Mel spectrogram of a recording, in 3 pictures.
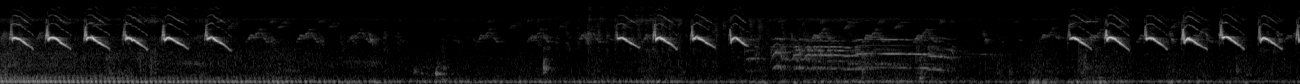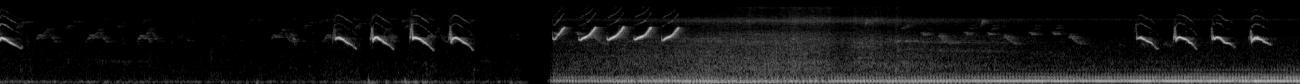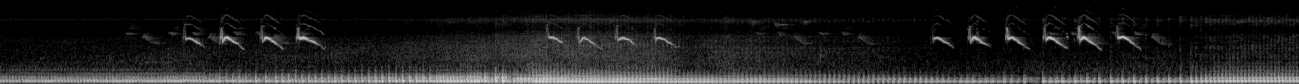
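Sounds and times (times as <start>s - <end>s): motor engine running: 0.0s - 3.4s, 18.5s - 38.9s
bird singing whistled notes: 0.0s - 3.8s, 5.9s - 7.6s, 10.4s - 14.6s, 15.8s - 17.8s, 18.5s - 20.2s, 22.0s - 25.9s, 27.2s - 29.4s, 31.3s - 32.9s, 33.5s - 37.8s.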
